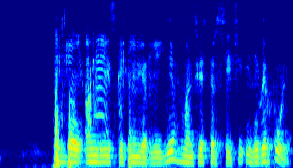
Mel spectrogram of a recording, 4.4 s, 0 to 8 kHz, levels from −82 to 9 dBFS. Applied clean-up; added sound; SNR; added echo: neural mask model Resemble Enhance denoiser.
